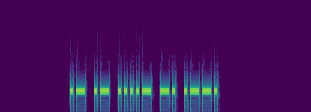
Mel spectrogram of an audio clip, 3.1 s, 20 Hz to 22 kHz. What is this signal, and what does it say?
Morse code, heard as a keyed tone, about 40 wpm, 700 Hz. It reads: AA4NP
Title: Call Signs Repeated 2x - 40wpm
